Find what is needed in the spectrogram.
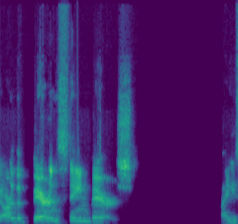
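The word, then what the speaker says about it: Berenstain: Because most people think it's the Baronstein or the Baronstein because a lot of people believe wholeheartedly that it is st i n at the end, but it is not.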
